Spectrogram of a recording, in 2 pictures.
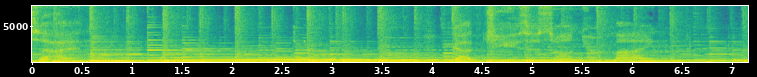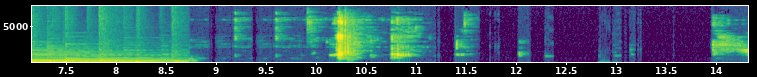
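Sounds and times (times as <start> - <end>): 
speech: 0.0 - 0.4
music: 0.0 - 8.8
person chewing food: 9.2 - 12.2.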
